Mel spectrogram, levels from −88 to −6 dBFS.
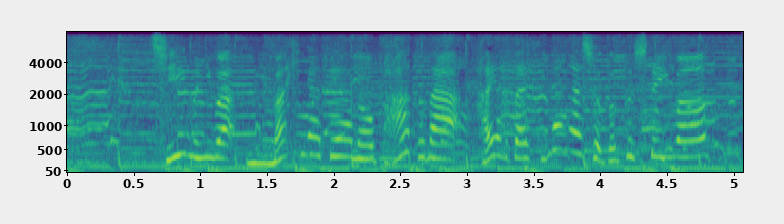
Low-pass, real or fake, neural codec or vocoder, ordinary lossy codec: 7.2 kHz; real; none; none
